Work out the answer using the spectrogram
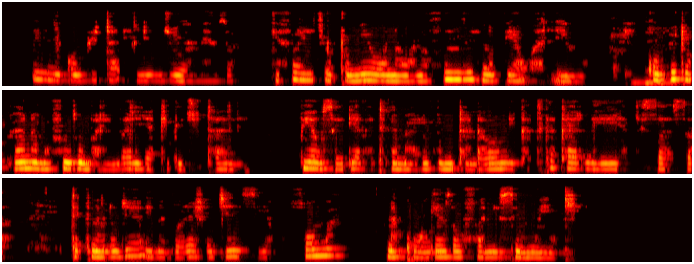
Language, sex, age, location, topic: Swahili, female, 18-24, Kisii, education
